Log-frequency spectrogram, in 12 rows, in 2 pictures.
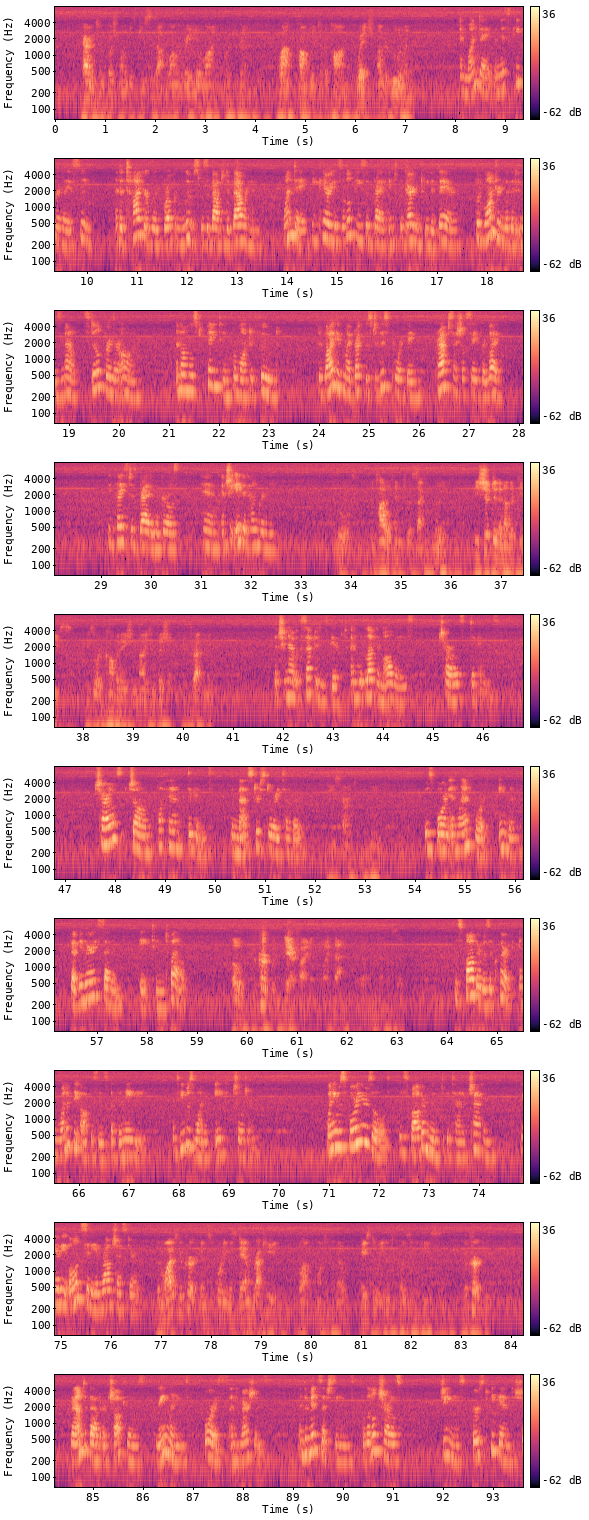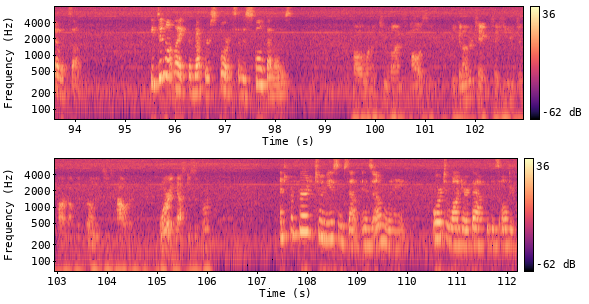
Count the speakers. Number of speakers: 2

